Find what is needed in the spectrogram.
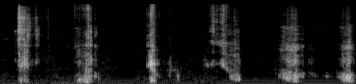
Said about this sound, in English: But, I mean, same chip. It's a Ridgy, kind of a thicker cut Wise Ridgy.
